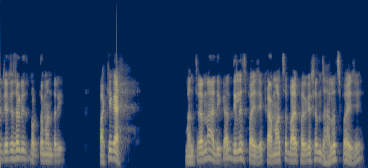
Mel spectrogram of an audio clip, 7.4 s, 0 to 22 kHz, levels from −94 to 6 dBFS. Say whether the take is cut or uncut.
uncut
